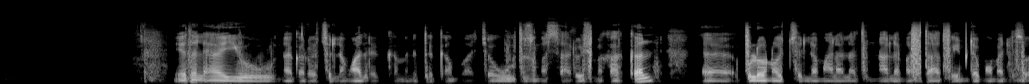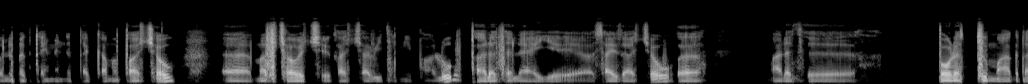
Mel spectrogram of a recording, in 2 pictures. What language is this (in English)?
Amharic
